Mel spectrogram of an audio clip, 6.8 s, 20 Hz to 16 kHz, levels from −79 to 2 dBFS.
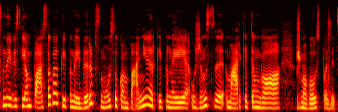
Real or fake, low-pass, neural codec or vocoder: fake; 14.4 kHz; codec, 44.1 kHz, 7.8 kbps, Pupu-Codec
